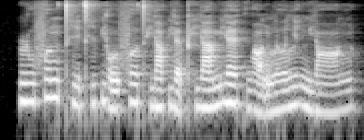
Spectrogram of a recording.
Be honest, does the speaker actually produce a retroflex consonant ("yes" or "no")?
yes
